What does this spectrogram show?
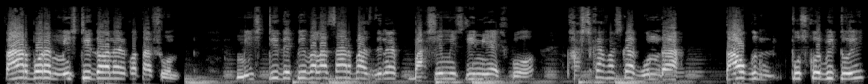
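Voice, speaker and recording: High-pitched boastful cartoon village lad acted by a man. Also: a little fast, fairly bright tone, soft background music. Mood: mocking, emphatic. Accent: rural Bangladeshi. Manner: bragging, teasing, declamatory. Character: boastful cheeky young village man, know-it-all joker. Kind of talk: comedy cartoon dialogue.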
